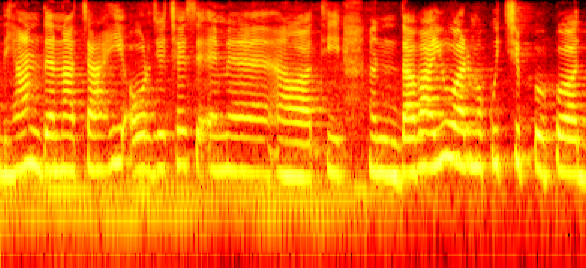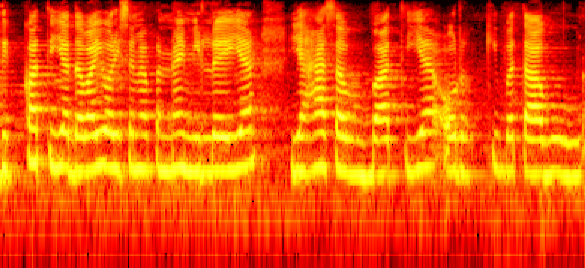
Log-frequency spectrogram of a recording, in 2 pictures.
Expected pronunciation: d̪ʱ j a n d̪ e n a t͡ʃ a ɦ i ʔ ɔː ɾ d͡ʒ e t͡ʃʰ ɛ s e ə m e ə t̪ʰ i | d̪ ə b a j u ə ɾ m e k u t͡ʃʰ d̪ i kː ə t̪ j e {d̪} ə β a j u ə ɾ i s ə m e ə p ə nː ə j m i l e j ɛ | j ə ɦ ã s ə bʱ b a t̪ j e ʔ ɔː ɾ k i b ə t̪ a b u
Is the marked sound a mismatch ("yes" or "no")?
no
